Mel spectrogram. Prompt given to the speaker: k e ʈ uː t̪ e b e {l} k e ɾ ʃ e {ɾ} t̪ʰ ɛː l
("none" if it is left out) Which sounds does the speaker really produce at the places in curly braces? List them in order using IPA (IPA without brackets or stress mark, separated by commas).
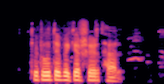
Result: none, ɾ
